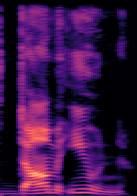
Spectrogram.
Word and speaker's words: Dominique: According to the phonetic guide we're using, it's Domun. Dom, right? You want the stress heavily on the first and last syllables. It gives it a balanced almost percussive rhythm.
